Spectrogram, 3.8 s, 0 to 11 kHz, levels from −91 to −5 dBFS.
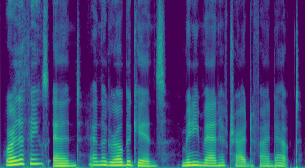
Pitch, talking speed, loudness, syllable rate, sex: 190 Hz, 235 wpm, -20 LUFS, 5.3 syllables/s, female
